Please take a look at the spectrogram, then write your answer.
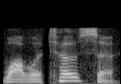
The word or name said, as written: Wauwatosa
